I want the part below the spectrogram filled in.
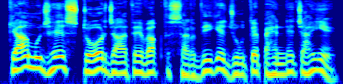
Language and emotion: Urdu, neutral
